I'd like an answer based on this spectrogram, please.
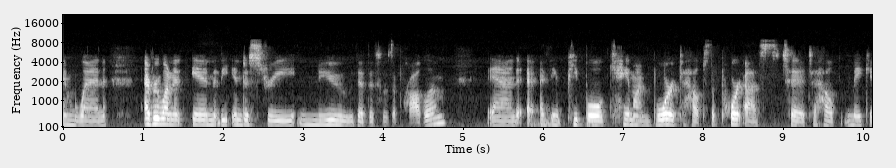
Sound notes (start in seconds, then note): none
